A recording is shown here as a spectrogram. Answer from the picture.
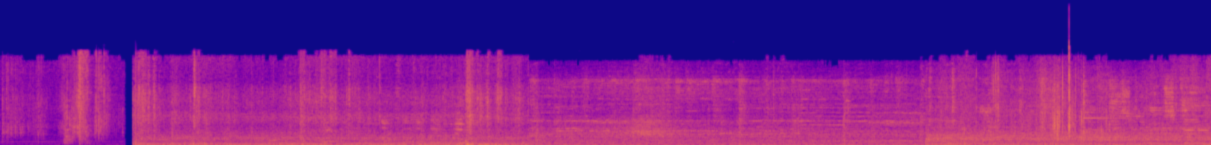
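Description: Steady road and engine noise of a van driving, heard from inside the cabin, starting abruptly about a second in.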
